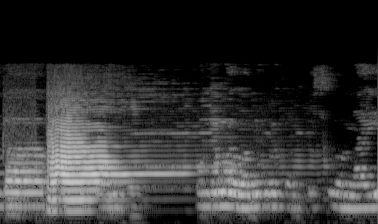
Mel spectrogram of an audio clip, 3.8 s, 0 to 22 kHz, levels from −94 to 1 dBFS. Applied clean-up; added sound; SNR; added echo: classical method WPE with log-MMSE.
